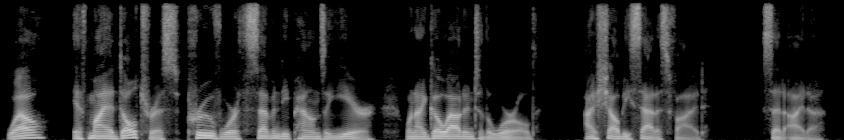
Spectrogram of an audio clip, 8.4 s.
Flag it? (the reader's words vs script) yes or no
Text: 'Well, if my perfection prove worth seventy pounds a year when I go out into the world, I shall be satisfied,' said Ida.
yes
